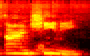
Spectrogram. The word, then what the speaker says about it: arancini: So tell me, how do you really pronounce what the rice balls are? It's arancini? It's arancini.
